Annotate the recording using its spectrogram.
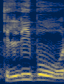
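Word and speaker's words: θλίβω: 라고 하는 이 단어가 성경 원어 에서는 그 들리 보 라고 읽습니다 그런데 성경 어디에 이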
